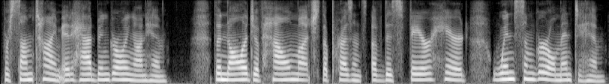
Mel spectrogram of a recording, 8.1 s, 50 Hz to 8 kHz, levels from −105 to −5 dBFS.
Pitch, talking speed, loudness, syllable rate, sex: 200 Hz, 175 wpm, -17 LUFS, 4.6 syllables/s, female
